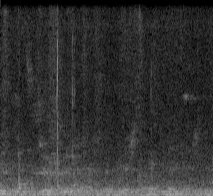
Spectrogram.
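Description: Quiet room tone with a faint, low murmur of a voice and a few soft clicks.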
